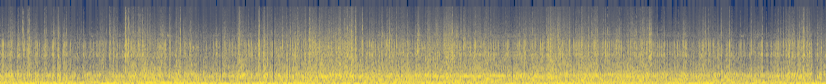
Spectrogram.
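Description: Mitsubishi Lancer Evolution III rally car's turbocharged four-cylinder engine running hard under load, heard from inside the cabin. It is loud and continuous, with small rises and falls in pitch.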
